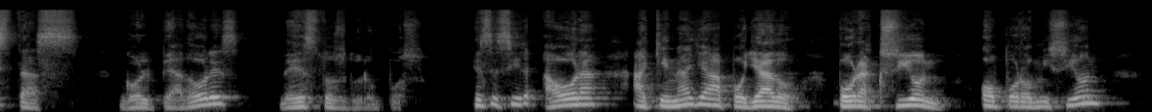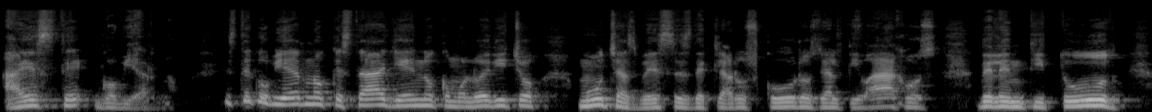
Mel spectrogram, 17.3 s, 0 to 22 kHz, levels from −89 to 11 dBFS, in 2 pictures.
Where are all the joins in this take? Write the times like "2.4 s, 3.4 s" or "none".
none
